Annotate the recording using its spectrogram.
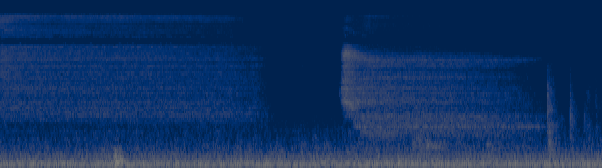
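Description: A person breathing slowly and faintly through the mouth and nose in a diaphragmatic, belly-first breath: a long breath of about five seconds, a short pause, then another long breath of about four seconds. A small soft thump comes about two seconds in.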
